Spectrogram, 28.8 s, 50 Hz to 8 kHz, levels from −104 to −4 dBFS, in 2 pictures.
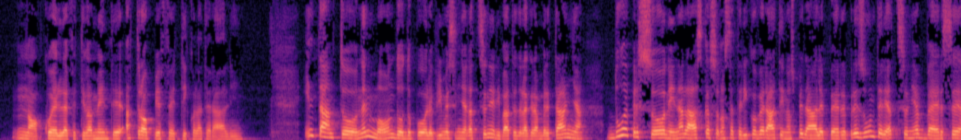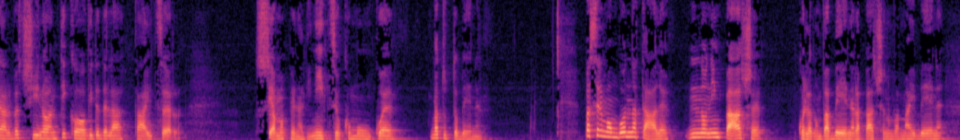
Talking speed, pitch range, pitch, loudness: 125 wpm, 155-195 Hz, 170 Hz, -29 LUFS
